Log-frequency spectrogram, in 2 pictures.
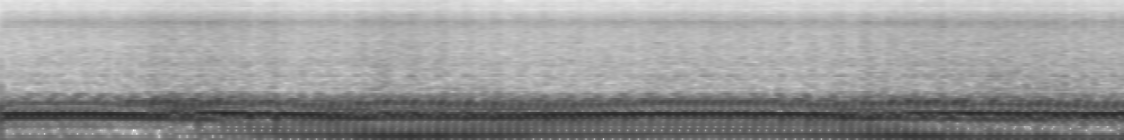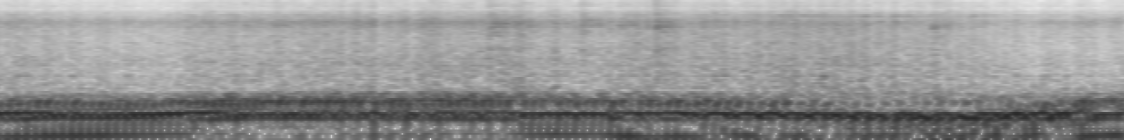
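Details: Turbocharged buggy, ice-cold engine after setting the fuel level lag factor to maximum smoothing: steady, even idle drone with small rises on throttle blips, no stumbling or dying; fires right up and idles better than ever.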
